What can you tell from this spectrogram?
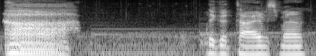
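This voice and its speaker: A man's voice: medium pitch, little pitch movement, extremely slow, gravelly, a bit bright, faint music behind. A young man streaming a game, chatting casually and telling stories with laughter and frequent swearing. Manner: laughing, profane, rambling storytelling. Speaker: gaming streamer. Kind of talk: casual chat while playing.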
